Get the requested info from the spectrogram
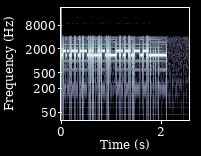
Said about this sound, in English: Oh, goodness, what was that sound? Are you still there? Yeah, I'm here. Oh, did you hear that weird dial-up modem sound?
